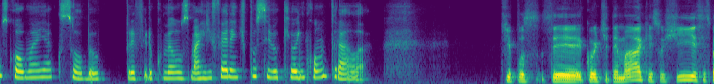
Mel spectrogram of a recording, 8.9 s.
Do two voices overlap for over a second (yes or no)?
no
